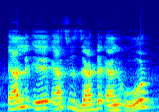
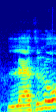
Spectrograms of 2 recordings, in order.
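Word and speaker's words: László: difficult to be pronounced l a s z l o lazulo or Laszlo and second name second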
